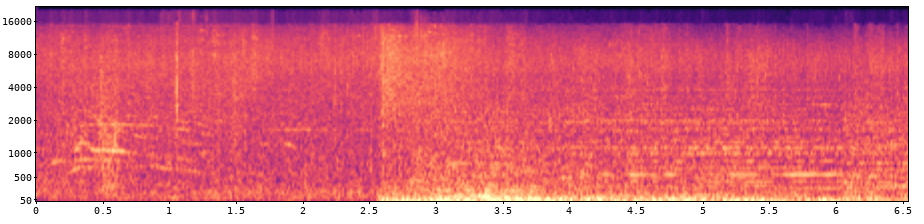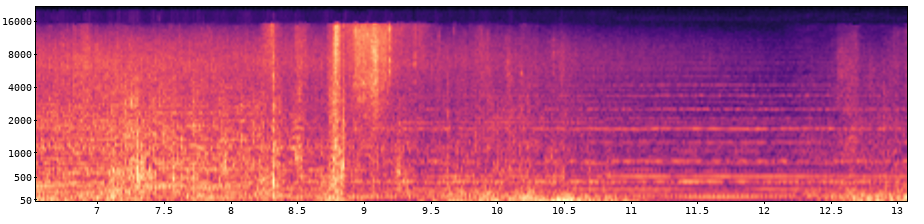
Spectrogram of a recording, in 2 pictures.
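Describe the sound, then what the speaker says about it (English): Heavy rain pours steadily in a thunderstorm from the video game What Remains of Edith Finch, a dense wash of drops with a surge partway through and faint music and scattered knocks beneath. "The thunder sounded much too close and full of angry power."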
